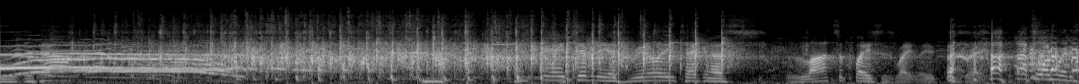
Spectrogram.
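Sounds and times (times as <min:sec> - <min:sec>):
audience cheering: 0:00.0 - 0:06.2
audience applause: 0:00.0 - 0:07.4
speech: 0:05.8 - 0:10.7
laughter: 0:09.4 - 0:10.7.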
